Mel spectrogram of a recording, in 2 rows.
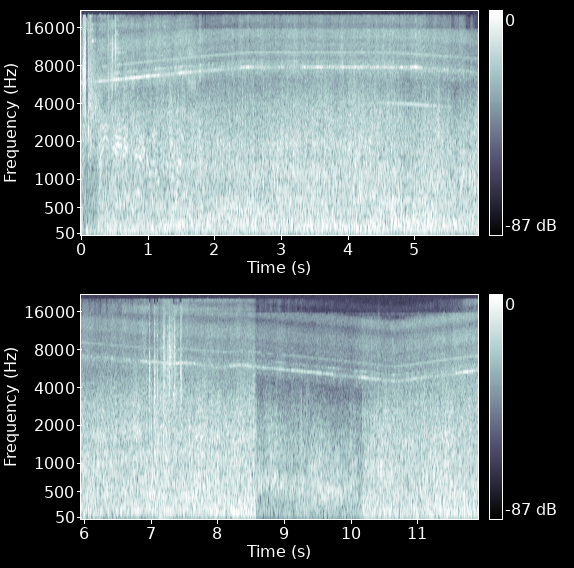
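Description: A jet aircraft in the video game Battlefield 6 roars steadily with a continuous engine drone and high whine, briefly dipping near the end, while a voice talks over it.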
